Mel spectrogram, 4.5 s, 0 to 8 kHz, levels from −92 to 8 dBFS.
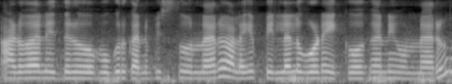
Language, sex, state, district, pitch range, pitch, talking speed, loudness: Telugu, female, Andhra Pradesh, Visakhapatnam, 215-225 Hz, 220 Hz, 145 wpm, -16 LUFS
